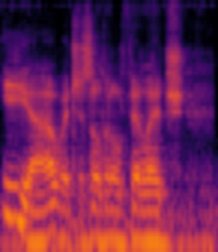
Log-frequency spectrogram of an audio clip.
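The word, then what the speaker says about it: Oia: to a winery and then we went to IA it's called not Oya we thought it was Oya but it's apparently pronounced IA which is a little village just north of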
